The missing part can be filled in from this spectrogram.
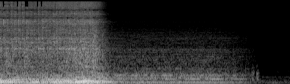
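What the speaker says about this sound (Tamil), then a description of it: "ஸோ இப்போ இந்த மாதிரி மேலேருந்து கீழே வரைக்கும் இதில் ஒரு ஸ்டிச் போட்டோன்னா நம்மளுக்கு ரெடி ஆகும்" Sewing machine running a steady seam along invisible piping, loud and continuous for about a second, then fading to a softer whir before stopping.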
